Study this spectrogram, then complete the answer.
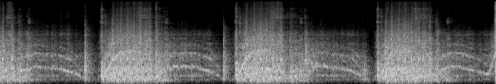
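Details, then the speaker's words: Toro CCR 1000 two-stroke snow thrower with engine swapped from old Snapper, cold start attempt after priming, little fuel added: electric starter whirs in about four one-second bursts, engine never catches. "Alright, so we got nothing going on. Make sure we got fuel going in it. Didn't put a lot of fuel in it."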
